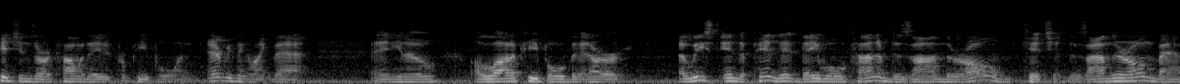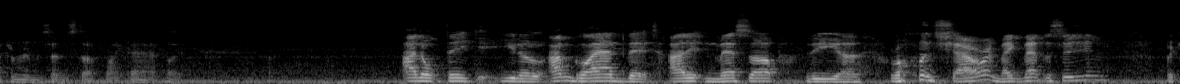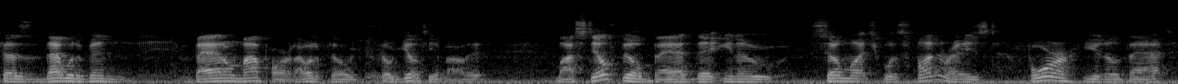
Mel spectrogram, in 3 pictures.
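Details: Adult man speaking; ordinary speech.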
